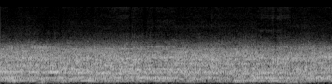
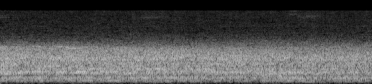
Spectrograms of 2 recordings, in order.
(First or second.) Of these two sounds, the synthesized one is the first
